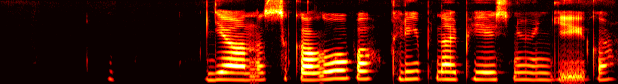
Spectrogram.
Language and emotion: Russian, sad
